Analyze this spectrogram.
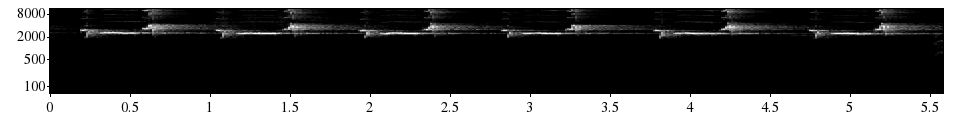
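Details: White-rumped shama master song for prompting silent birds to sing: a clear whistled phrase with a high sharp tip, repeated six times, about once per second.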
